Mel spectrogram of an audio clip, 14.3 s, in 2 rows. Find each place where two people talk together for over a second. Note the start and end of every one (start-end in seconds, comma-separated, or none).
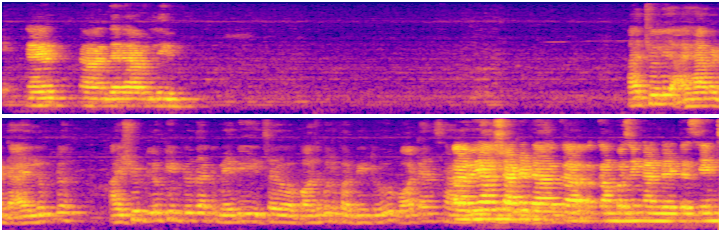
11.7-13.0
